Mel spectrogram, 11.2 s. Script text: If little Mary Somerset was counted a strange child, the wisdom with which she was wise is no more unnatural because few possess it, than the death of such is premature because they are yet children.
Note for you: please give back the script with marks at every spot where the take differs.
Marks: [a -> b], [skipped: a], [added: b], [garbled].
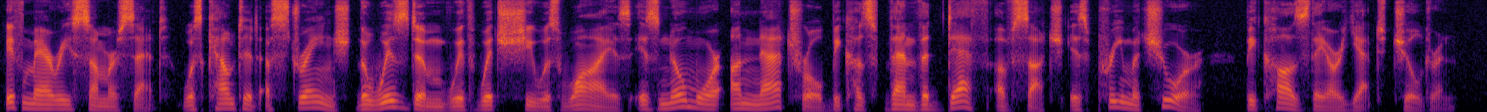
If [skipped: little] Mary Somerset was counted a strange [skipped: child,] the wisdom with which she was wise is no more unnatural because [skipped: few possess it,] than the death of such is premature because they are yet children.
